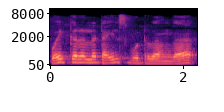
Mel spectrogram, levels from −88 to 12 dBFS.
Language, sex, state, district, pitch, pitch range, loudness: Tamil, male, Tamil Nadu, Kanyakumari, 160 Hz, 130-185 Hz, -16 LUFS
